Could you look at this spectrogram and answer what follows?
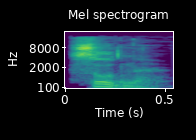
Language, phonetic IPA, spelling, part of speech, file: Russian, [ˈsudnə], судно, noun, Ru-судно.ogg
- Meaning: 1. ship, vessel 2. bedpan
